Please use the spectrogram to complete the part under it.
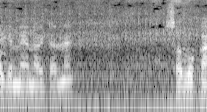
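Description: A diesel engine idles with a low rumble nearby.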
